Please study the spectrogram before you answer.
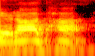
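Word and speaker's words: Rādhā: yeah, if you're speaking, if you want to speak in with proper Sanskrit pronunciation, then you would say Radha, you know, you wouldn't go Radha, you know, like it's, you do elongate the vowels, I guess.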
